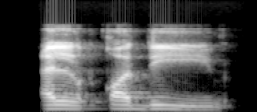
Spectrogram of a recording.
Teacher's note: ദ നാവിന്റെ അറ്റം മേലെ മുൻപല്ലിന്റെ മുരട്ടിലാണ്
